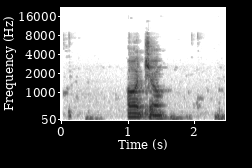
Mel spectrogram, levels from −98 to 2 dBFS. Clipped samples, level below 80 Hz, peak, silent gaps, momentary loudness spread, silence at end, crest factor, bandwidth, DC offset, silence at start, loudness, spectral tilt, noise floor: under 0.1%; -48 dBFS; -2 dBFS; none; 24 LU; 0 s; 20 dB; 9.2 kHz; under 0.1%; 0.1 s; -17 LUFS; -6 dB/octave; -54 dBFS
